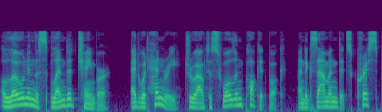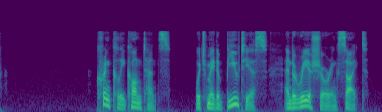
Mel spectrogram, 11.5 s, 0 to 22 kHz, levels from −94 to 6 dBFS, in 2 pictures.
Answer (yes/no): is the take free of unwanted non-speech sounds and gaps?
yes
